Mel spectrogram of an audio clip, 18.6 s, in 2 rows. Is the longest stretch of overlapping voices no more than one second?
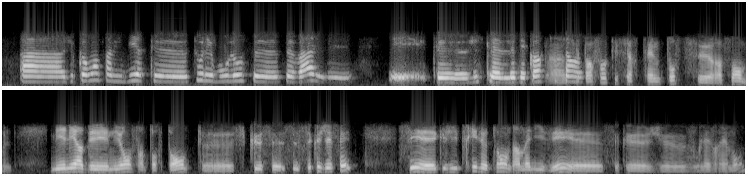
Yes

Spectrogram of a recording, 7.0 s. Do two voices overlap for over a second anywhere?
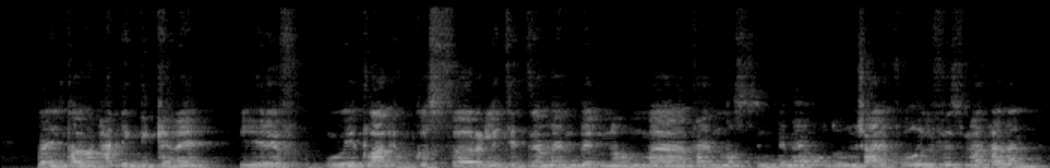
No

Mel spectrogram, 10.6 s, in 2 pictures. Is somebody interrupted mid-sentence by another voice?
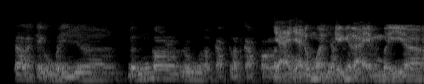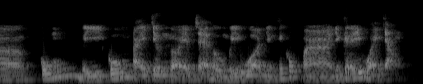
Yes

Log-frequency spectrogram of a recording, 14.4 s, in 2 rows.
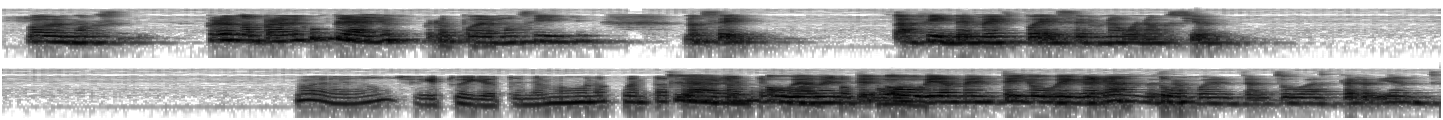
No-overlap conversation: No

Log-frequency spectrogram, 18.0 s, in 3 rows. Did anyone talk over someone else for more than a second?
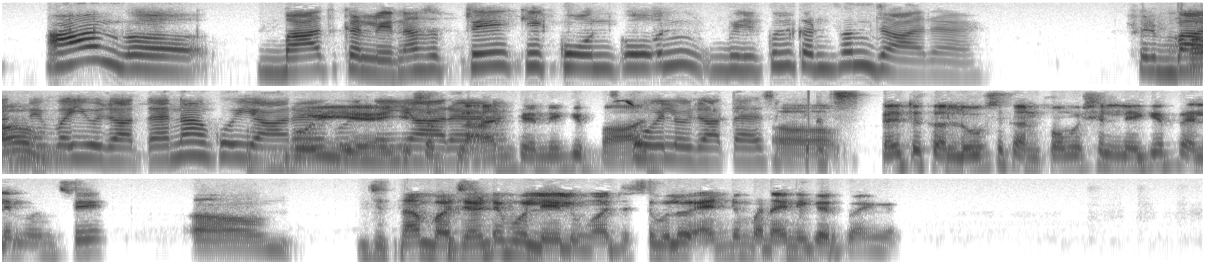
Yes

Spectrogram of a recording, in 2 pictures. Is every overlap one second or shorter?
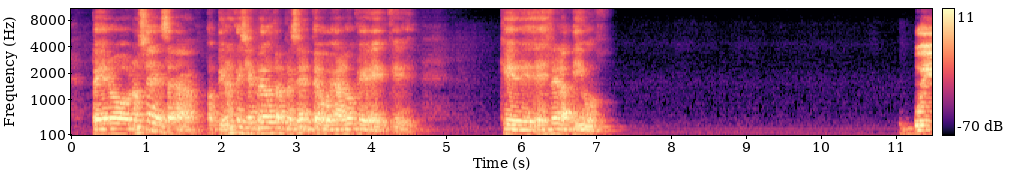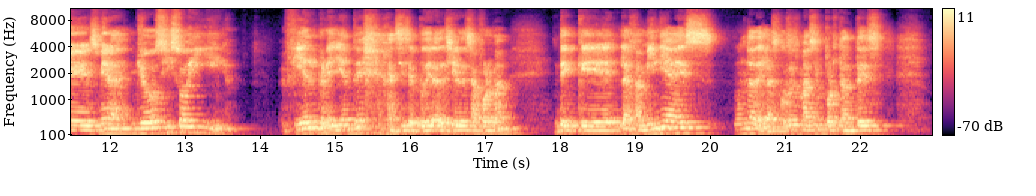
Yes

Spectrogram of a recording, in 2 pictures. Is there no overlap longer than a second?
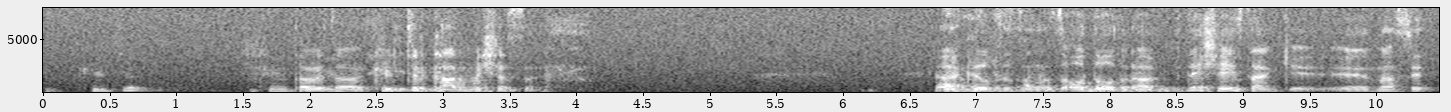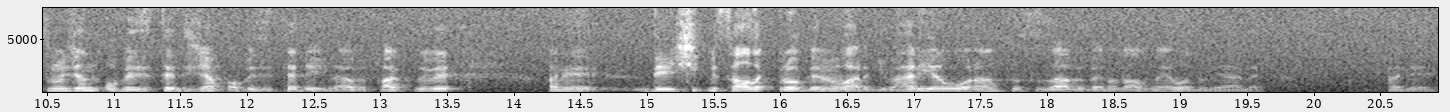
No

